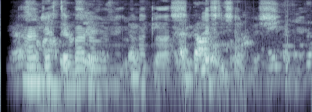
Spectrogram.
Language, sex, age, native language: Icelandic, female, 14, Icelandic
